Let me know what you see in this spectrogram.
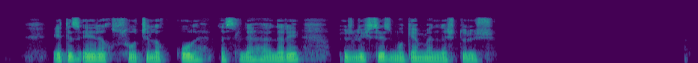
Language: Uyghur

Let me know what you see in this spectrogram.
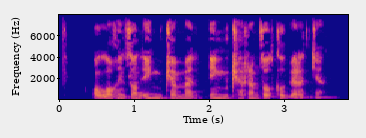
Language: Uzbek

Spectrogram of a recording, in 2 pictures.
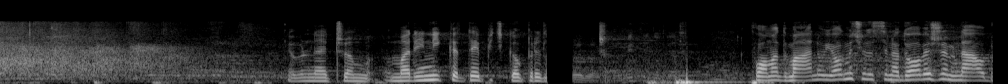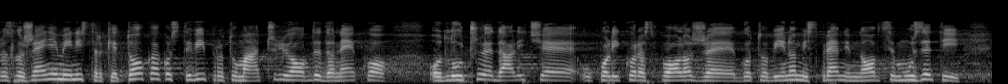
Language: Serbian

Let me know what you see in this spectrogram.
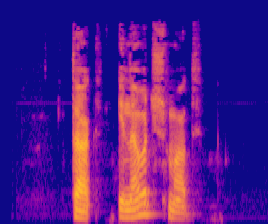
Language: Belarusian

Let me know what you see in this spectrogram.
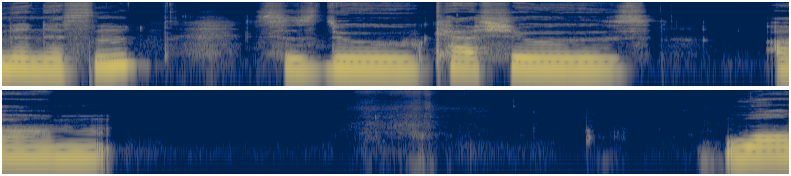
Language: Yiddish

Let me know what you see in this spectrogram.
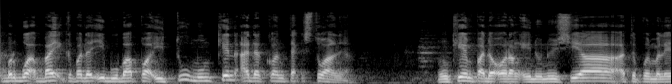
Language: Malay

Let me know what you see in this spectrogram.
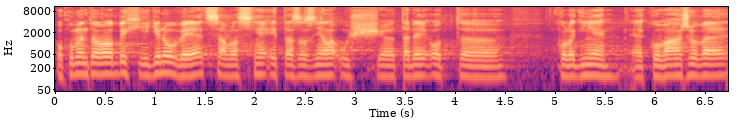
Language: Czech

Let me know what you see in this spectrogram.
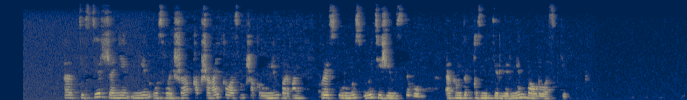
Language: Kazakh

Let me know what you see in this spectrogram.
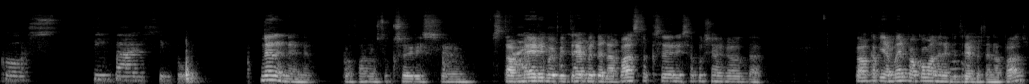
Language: Greek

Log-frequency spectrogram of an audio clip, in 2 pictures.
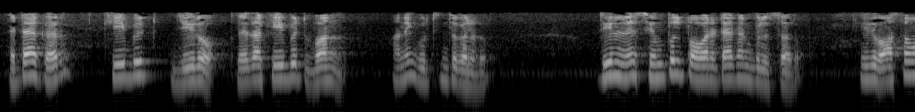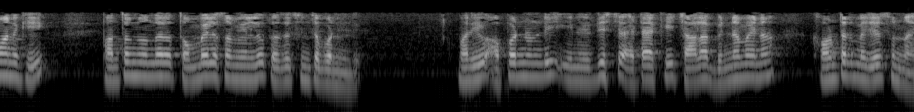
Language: Telugu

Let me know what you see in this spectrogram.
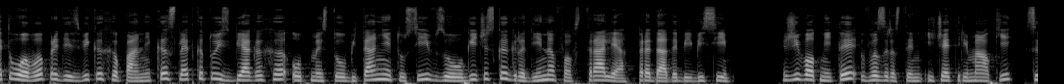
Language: Bulgarian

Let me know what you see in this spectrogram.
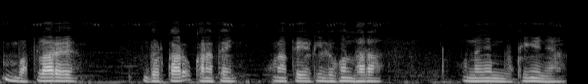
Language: Santali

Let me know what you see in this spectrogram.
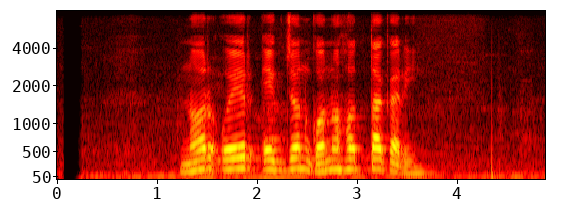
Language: Bangla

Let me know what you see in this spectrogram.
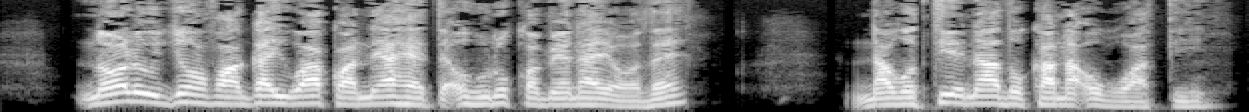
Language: Kikuyu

